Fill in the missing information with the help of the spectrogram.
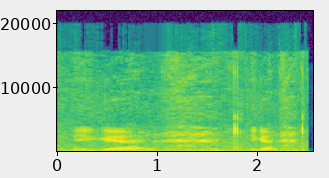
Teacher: This phrase has a rising intonation, signaling that it's actually a yes-no question, like, are you okay?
